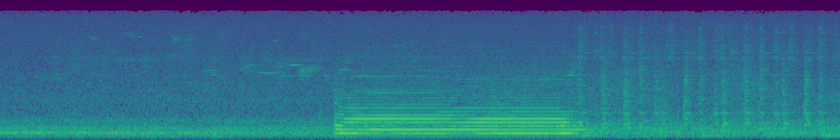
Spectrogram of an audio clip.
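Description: A ship's horn gives one long steady blast of about three and a half seconds, starting about five seconds in. It is heard from a film soundtrack over loudspeakers in a room, with a low steady hum before it and faint scattered knocks after it.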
